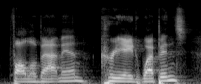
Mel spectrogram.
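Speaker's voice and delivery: usual speaking voice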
